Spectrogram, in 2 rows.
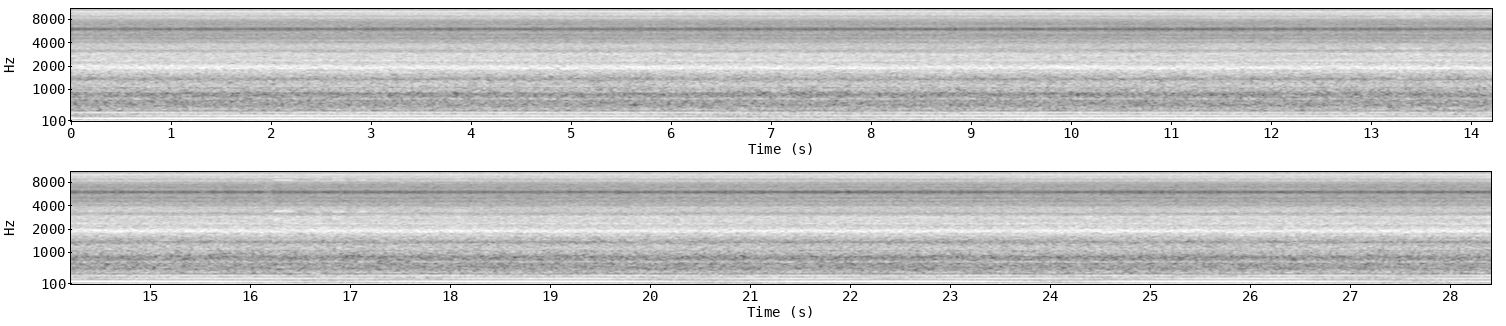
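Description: DHC-6 Twin Otter's twin PT6A turboprop engines and propellers droning steadily, heard from inside the cockpit during the approach to landing. A strong low propeller hum and a higher turbine whine hold steady throughout, the low hum wavering slightly at times.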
